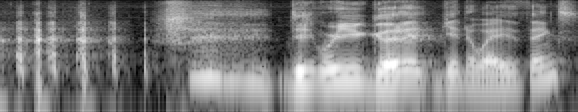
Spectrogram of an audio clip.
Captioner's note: laughing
